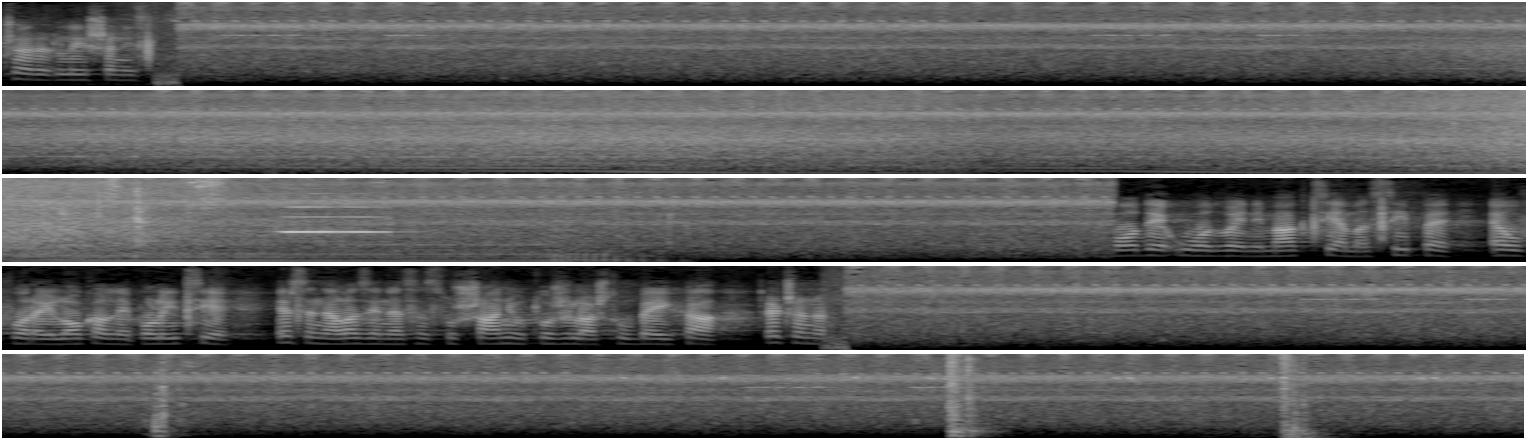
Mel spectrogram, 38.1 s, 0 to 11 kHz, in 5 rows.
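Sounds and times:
car engine driving by: 7.0 - 18.7, 36.7 - 37.2
short high beep: 16.6 - 17.3.

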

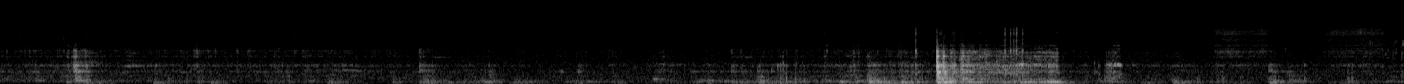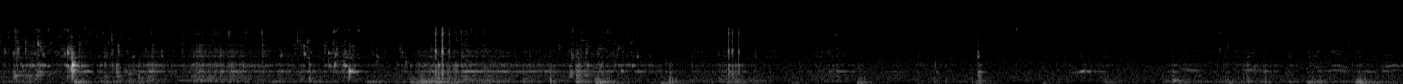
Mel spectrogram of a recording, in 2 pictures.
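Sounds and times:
water sloshing and dripping: 0.0 - 6.0, 6.6 - 22.8, 25.7 - 28.0
faint steady hum: 0.0 - 28.0
knocks and splashes: 7.1 - 10.7, 12.7 - 21.4.

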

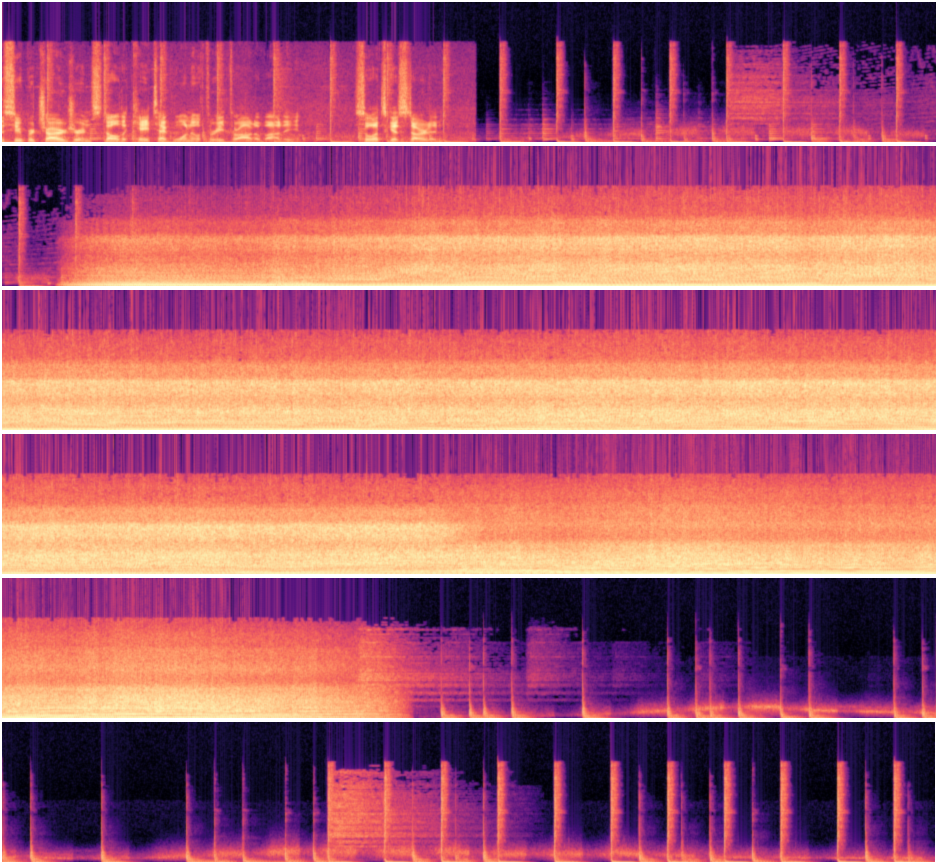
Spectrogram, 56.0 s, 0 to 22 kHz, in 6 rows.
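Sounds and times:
engine revving on dynamometer: 9.9 - 41.5.

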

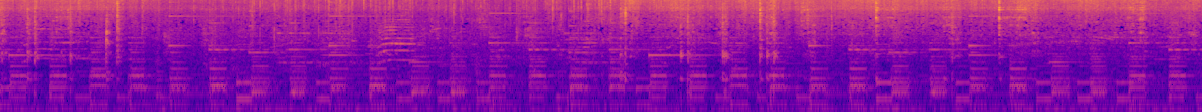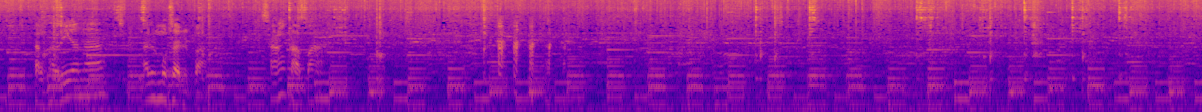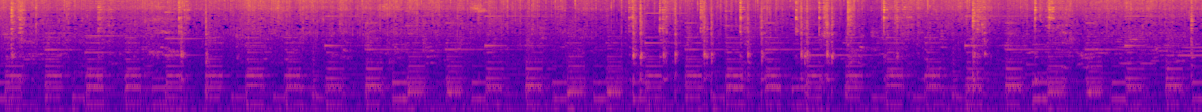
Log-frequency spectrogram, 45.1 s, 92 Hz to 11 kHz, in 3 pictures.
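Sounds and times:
metal spatula scraping a wok: 0.0 - 1.6, 7.2 - 15.8, 17.7 - 22.5, 23.4 - 33.9, 37.8 - 45.0
background music: 0.0 - 45.0
rice sizzling: 0.0 - 45.0.

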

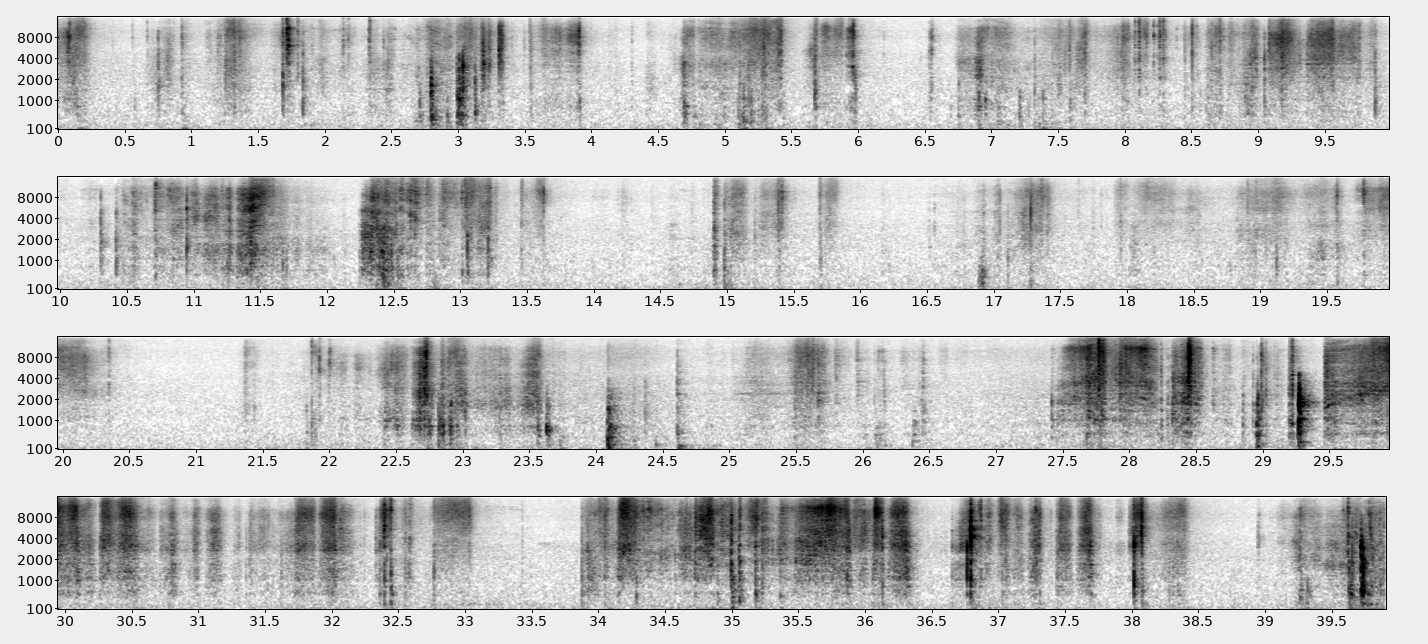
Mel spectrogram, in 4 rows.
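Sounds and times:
paper pages rustling: 0.0 - 4.0, 4.6 - 13.7, 21.8 - 23.8, 27.4 - 33.1, 33.9 - 38.5, 39.2 - 39.9
paper crackling: 33.9 - 38.5, 39.2 - 39.9.

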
